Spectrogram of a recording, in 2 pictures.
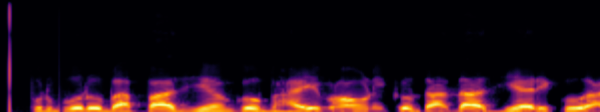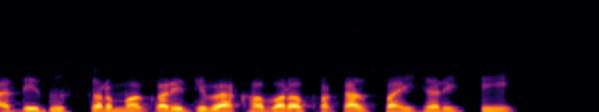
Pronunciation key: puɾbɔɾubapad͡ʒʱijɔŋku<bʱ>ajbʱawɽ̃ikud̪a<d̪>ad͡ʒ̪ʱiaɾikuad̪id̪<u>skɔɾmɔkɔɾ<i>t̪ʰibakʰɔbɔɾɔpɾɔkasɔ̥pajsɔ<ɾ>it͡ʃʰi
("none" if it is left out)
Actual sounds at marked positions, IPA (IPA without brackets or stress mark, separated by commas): bʱ, d̪, u, i, ɾ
